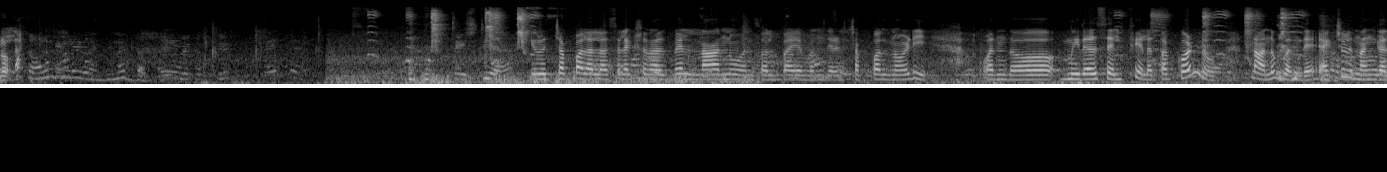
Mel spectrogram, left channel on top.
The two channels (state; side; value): silent; right; digital silence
